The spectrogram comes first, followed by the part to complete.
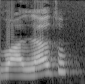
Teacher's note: اب آپ دیکھیں میں نے یہ نہ یہ 2 الف پڑھے نہ یہ لام پڑھے، لام کو میں نے ضاد سے ملایا ہے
